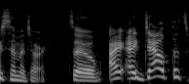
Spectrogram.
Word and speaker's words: scimitar: I'm fairly certain that's not what a a How do you pronounce it? A scimitar. Skimitar. I say scimitar.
